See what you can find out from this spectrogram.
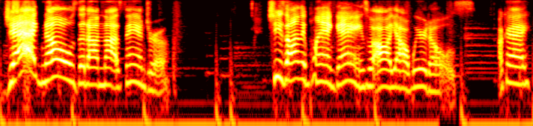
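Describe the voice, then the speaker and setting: A woman streamer ranting with heavy profanity, roasting critics with quick insults in a squeaky voice. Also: sharp tone, faint music behind. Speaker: commentary streamer. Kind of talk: ranting commentary.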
